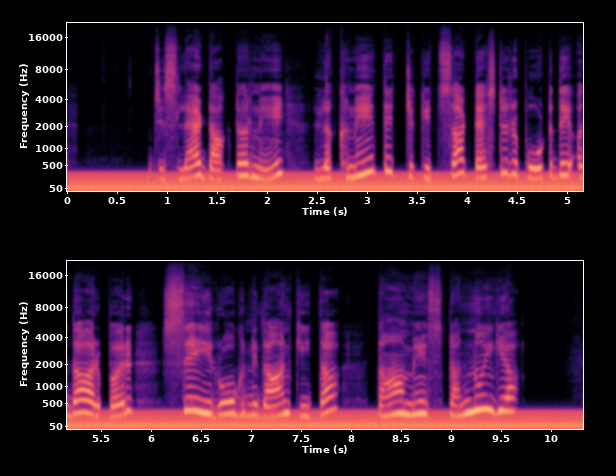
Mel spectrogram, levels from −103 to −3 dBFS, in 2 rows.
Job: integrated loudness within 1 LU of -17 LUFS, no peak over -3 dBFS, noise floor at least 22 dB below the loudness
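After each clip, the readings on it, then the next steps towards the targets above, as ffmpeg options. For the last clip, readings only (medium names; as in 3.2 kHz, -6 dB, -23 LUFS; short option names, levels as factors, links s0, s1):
hum 60 Hz; highest harmonic 300 Hz; hum level -27 dBFS; loudness -26.0 LUFS; peak level -11.0 dBFS; loudness target -17.0 LUFS
-> -af "bandreject=f=60:t=h:w=6,bandreject=f=120:t=h:w=6,bandreject=f=180:t=h:w=6,bandreject=f=240:t=h:w=6,bandreject=f=300:t=h:w=6"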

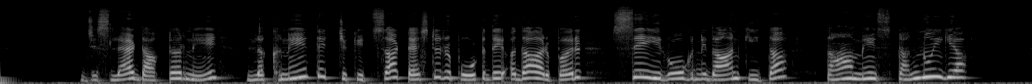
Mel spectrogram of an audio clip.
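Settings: hum not found; loudness -26.5 LUFS; peak level -11.0 dBFS; loudness target -17.0 LUFS
-> -af "volume=2.99,alimiter=limit=0.708:level=0:latency=1"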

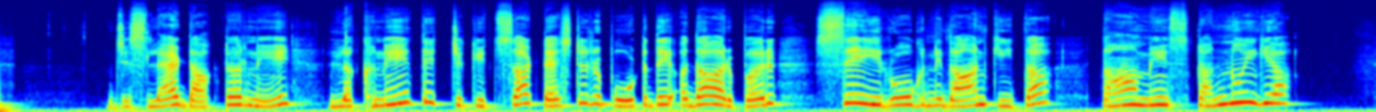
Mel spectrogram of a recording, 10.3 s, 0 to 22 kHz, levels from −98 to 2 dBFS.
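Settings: loudness -17.5 LUFS; peak level -3.0 dBFS; noise floor -46 dBFS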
